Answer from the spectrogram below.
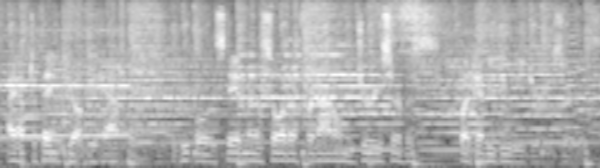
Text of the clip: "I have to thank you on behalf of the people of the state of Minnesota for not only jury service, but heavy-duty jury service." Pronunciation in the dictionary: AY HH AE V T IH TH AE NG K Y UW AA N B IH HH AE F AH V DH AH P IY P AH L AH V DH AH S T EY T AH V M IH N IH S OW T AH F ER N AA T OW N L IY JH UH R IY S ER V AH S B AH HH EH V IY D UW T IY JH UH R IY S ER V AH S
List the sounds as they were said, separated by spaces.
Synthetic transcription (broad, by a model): AY HH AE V T IH TH AE NG K Y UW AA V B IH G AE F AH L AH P IY P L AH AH S T EY AH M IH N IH S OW T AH F ER N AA T OW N L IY JH UH R IY S ER V AH S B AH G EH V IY D UW T IY JH UH R IY S ER V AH S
